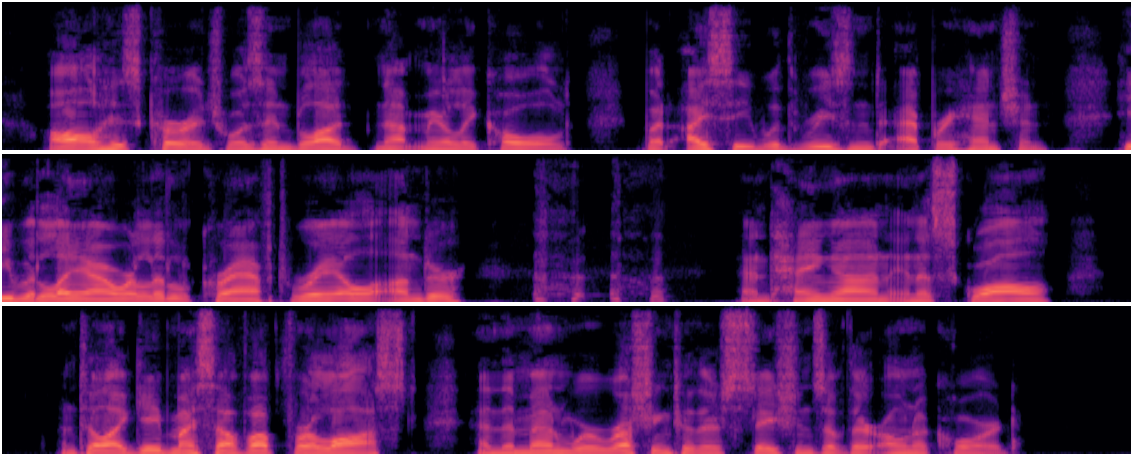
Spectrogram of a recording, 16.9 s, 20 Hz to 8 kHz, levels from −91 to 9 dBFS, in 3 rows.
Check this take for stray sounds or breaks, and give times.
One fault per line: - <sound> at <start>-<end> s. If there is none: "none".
- cough at 8.3-9.0 s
